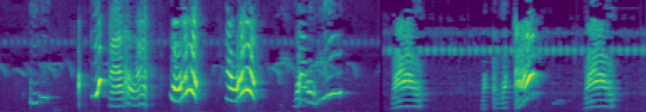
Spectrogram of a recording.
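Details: Pet parrot said to talk, speaking "mummy papa": varied, voice-like harmonic syllables, some swooping up and down, delivered in uneven bursts roughly once a second, with a thin high tone running through the latter half.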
